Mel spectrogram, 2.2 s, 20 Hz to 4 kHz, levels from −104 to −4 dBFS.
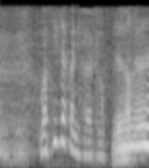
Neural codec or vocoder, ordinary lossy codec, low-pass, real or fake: codec, 16 kHz, 0.5 kbps, X-Codec, WavLM features, trained on Multilingual LibriSpeech; AAC, 16 kbps; 3.6 kHz; fake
